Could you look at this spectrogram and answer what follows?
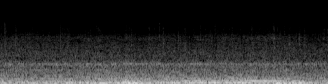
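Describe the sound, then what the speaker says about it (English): A 1999 Ford Crown Victoria drives through the rain, its steady, loud low road and engine rumble filling the cabin with a constant wash of tire and wet-road noise, no voices present. "I'm driving in the rain right now"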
